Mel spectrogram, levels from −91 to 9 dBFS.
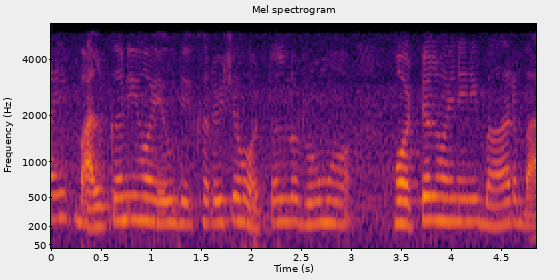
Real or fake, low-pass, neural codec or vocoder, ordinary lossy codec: real; 5.4 kHz; none; none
